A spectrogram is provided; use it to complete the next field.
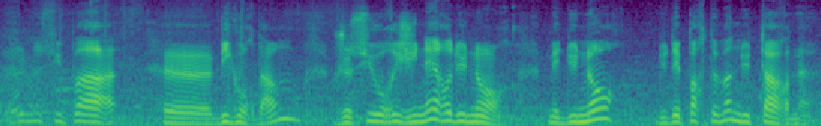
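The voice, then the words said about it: Southern French regional accent. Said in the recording (French): “L'accent, c'est pas celui du Nord de la France.”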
